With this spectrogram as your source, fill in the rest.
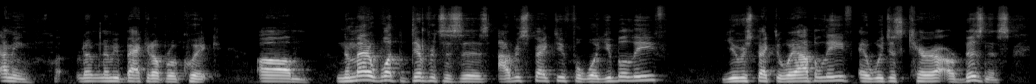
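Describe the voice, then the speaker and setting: With a plain, everyday voice, a man speaks at a moderate pace, his fairly high pitch showing ordinary pitch variation. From New Britain, Connecticut. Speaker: military veteran, podcast panelist. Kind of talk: panel discussion.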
